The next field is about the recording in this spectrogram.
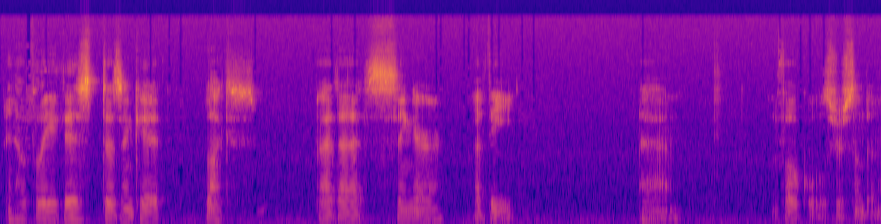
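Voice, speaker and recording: Low, gravelly young man reacting casually. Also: bright, forceful tone, a little hiss or hum. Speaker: reaction video host. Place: bedroom, indoors.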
